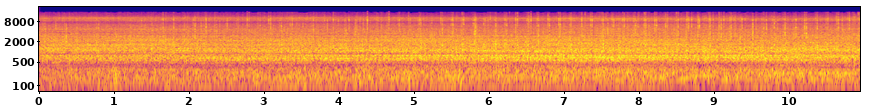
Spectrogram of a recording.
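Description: John Deere 6930 tractor's six-cylinder engine running steadily as it drives the PTO of a Richard Western muck spreader, with the spreader's rear beaters throwing muck. The sound grows a little louder in the second half.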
